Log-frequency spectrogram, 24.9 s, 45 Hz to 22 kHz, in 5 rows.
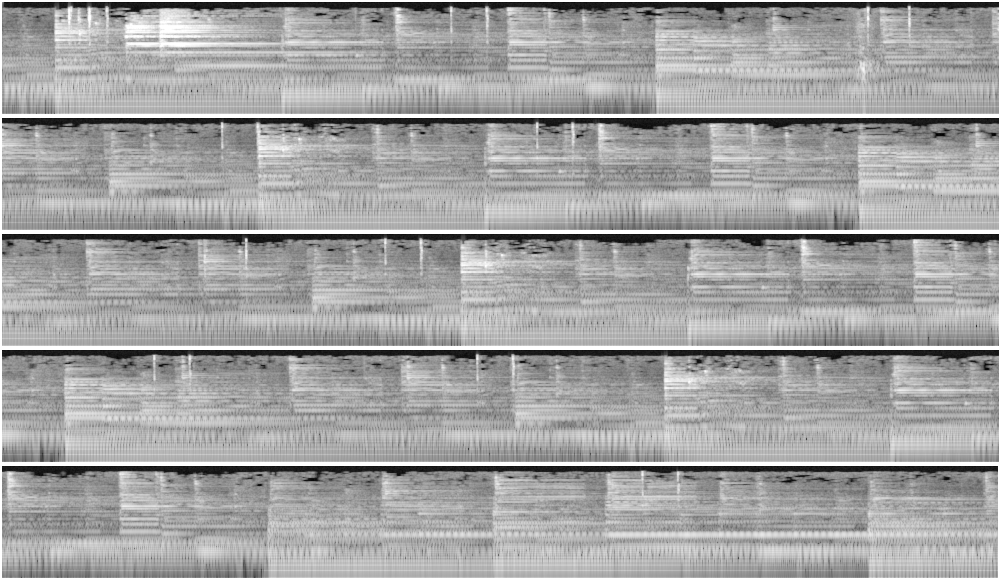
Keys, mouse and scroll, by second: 0.0-0.8 typing, 0.3-1.5 drag, 2.5-3.4 click, 4.2 right click, 5.9-10.9 drag, 7.9-11.2 ctrl+click, 10.9 ctrl+right click, 11.8 shift+click, 15.6-16.9 drag, 20.5 Left, 23.1-24.6 drag.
